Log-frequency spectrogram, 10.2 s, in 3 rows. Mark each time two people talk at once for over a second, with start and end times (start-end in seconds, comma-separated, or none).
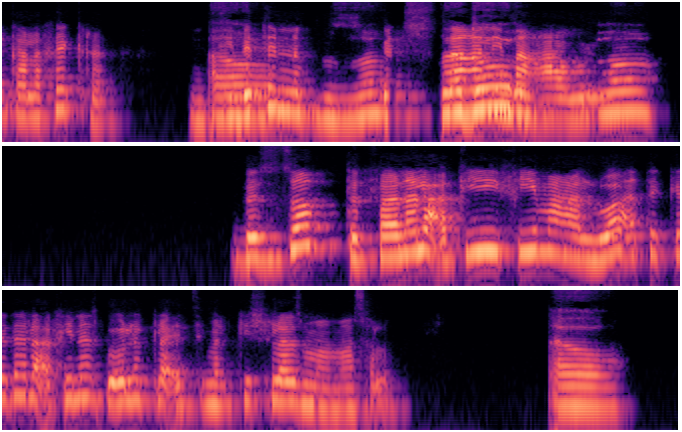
1.0-2.8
